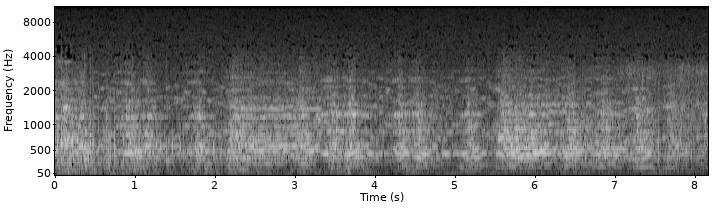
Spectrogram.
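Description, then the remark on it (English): The horses of an outlaw gang gallop hard over a rise in pursuit of the Lone Ranger on his white horse Silver, a fast, continuous drumming of hooves, loud, surging and easing slightly as the pack thunders past without any voices. “Lone Ranger looked back at the outlaw gang as they swept over the rise after him.”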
